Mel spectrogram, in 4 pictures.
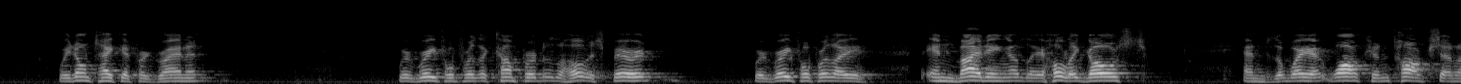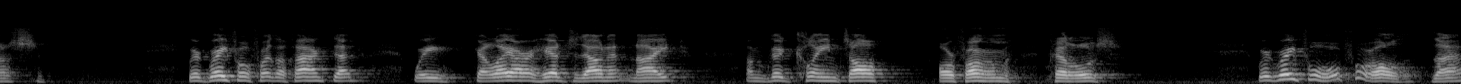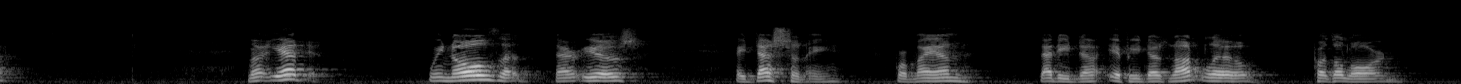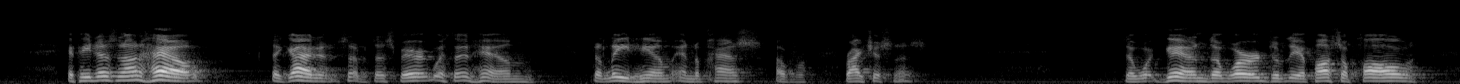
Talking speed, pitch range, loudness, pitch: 110 wpm, 130-170 Hz, -26 LUFS, 150 Hz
